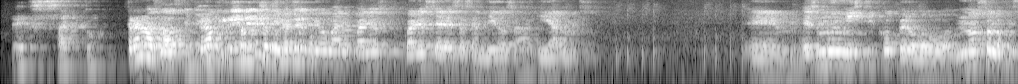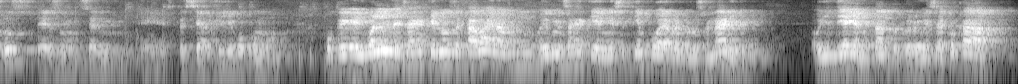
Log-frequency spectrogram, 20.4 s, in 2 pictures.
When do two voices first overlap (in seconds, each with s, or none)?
1.8 s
